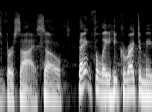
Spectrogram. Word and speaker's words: Versailles: And he was like, "It's not Versailles like you're pronouncing it. It's Versailles."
